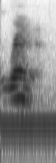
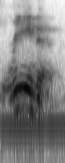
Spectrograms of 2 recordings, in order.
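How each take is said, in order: First: The first vowel differs from the one in renal. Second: The first vowel sounds like in renal. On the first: This is how most people say it. The speaker calls it wrong. "everybody pronounces it renin" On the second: The word follows its root meaning kidney. The speaker calls it right. "really should be pronounced renin"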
